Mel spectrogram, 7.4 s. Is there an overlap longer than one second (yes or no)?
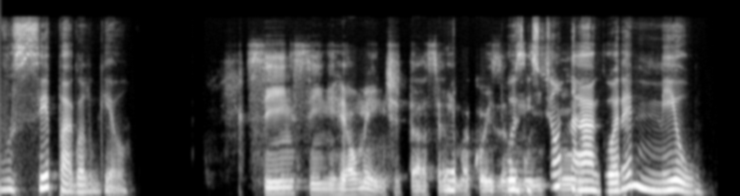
yes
